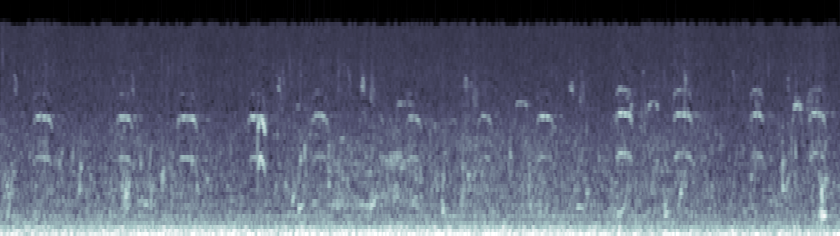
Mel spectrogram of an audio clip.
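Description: Birds calling over and over, short rising-and-falling notes about twice a second, over a steady low rumble.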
